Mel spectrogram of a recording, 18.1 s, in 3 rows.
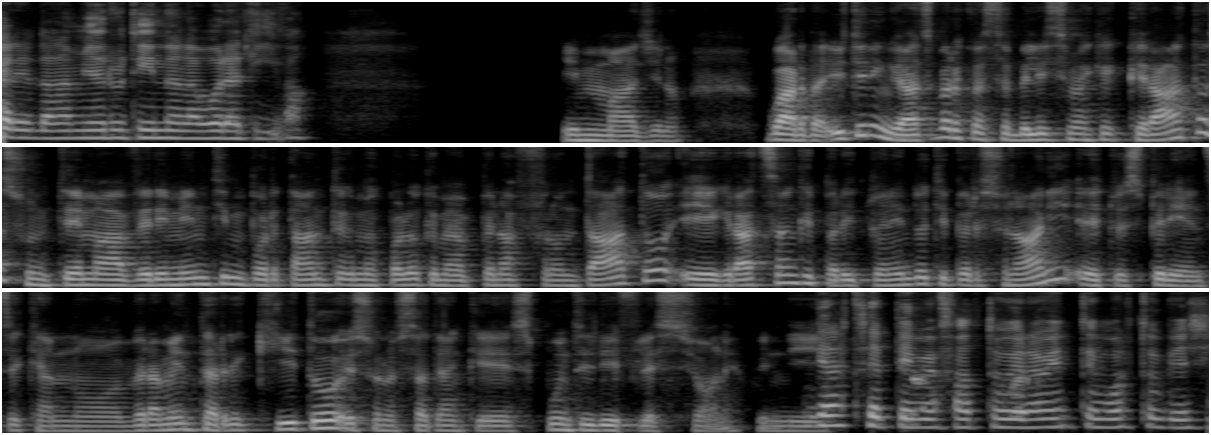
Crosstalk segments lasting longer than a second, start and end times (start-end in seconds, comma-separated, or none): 16.0-17.5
